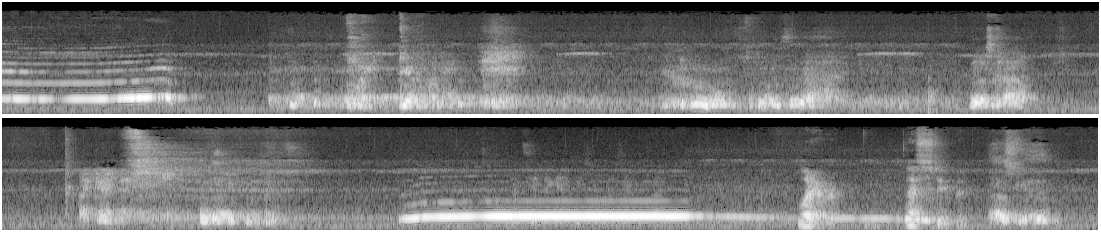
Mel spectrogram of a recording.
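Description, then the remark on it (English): A man's voice imitates a Sasquatch in the woods at night while searching for one, with two long, sustained, wavering howls, one at the start and a louder one later, broken up by shorter shouted bursts and vocal noises. “Now he's just screaming.”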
